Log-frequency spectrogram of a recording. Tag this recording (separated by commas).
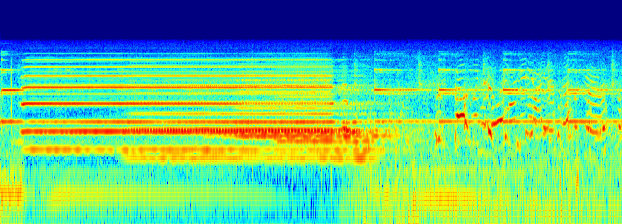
Speech, Rail transport, Train, Railroad car, Vehicle, Train horn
